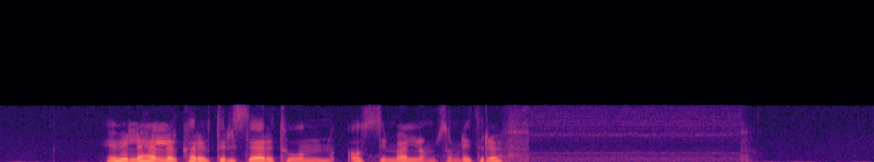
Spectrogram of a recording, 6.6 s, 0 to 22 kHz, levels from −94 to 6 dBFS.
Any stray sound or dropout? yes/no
no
